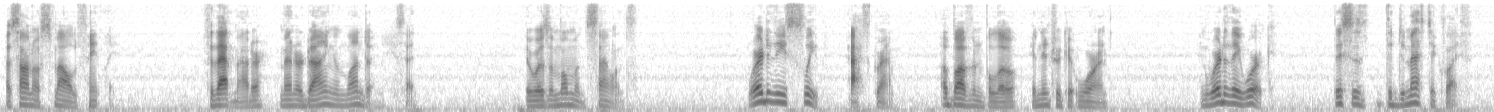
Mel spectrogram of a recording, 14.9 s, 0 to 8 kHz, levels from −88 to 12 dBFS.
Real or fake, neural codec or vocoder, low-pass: fake; codec, 16 kHz, 16 kbps, FunCodec, trained on Chinese and English, 50 frames a second; 7.2 kHz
